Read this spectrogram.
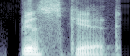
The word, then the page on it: biscuit: American English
